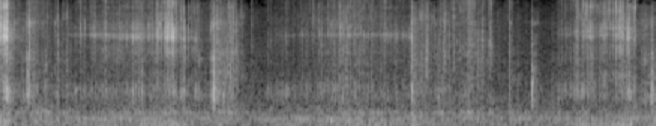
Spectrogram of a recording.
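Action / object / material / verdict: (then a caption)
scrape / bar of soap scraped with a knife blade / soap / none. A solid orange bar of soap, pre-scored into cubes and held in the hand, is scraped with a utility knife blade, and small cubes crumble off. Bright, dry, crunchy scraping and crumbling comes in irregular bursts, loudest near the start, around two seconds and near the end, with a quieter stretch of soft scraping in between.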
